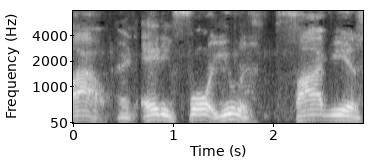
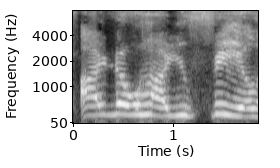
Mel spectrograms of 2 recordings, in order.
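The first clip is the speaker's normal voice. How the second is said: slower, higher-pitched mock sympathy; mocking quote; 8 semitones higher, slower than usual. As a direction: throw their empty sympathy back, drawn out and high. Mocks those offering false sympathy.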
